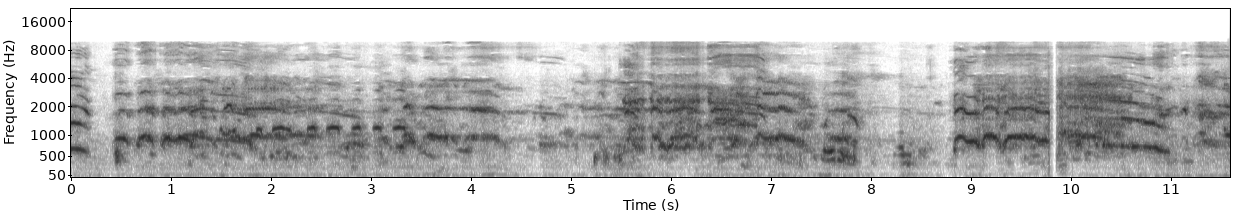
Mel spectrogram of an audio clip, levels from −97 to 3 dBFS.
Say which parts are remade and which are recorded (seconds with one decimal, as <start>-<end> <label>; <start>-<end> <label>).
0.0-4.1 recorded; 4.1-4.7 remade; 4.7-5.7 recorded; 5.7-6.3 remade; 6.3-9.2 recorded; 9.2-10.2 remade; 10.2-11.6 recorded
